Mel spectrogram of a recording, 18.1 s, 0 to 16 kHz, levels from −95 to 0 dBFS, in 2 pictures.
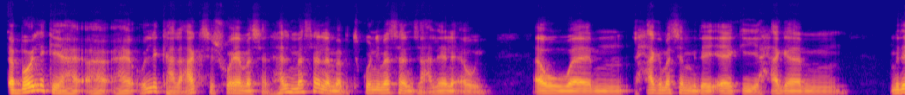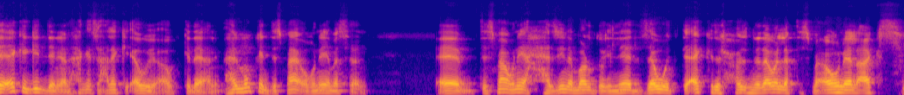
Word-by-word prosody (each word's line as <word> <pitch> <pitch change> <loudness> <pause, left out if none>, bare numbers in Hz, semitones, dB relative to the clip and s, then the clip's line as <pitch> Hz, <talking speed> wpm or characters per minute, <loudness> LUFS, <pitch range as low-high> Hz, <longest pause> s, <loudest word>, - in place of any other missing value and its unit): طَب - - +4
باقول 190 - +7
لِك 195 - -1
إيه، 100 - +2
ه 85 +1 -2
ه 85 0 -4
هاقول 140 +10 -3
لِك 165 -1 -4
على 80 0 -2
العكس - - -2
شوية - - 0
مثلًا، 90 -2 -2
هل 135 - +1
مثلًا 140 +4 0
لمّا 90 - +2
بتكوني 110 +5 -4
مثلًا 110 -5 0
زعلانة 90 +2 -2
أوي 80 -3 -6 0.5
أو 90 -1 +4 0.2
م 85 +1 -5
حاجة 105 +4 -2
مثلًا 110 0 -2
مضايقاكِ، 90 -1 -1
حاجة 90 +3 -1
م 85 -1 -7 0.5
مضايقاكِ 135 +7 +4
جدًا 125 -7 0
يعني 75 -3 -3
حاجة 110 +6 -7
مزعّلاكِ 110 0 -6
أوي 90 -4 0
أو - - -5
كده - - -3
يعني، - - -6
هل 115 +5 +1
ممكن 150 -4 0
تسمعي 90 +7 -1
أغنية 90 +5 -1
مثلًا 90 -1 -5 0.7
آآ 95 -1 +6
بتسمعي 95 +8 -2
أغنية 120 +2 +2
حزينة 110 +5 -1
برضه، 105 -3 +1
اللي 90 +5 0
هي 110 - +4
تزوّد، 115 +6 +4
تأكّد - - +1
الحُزن 105 -2 -1
ده 115 - +5
والّا 120 -2 +4
بتسمعي - - -6
أغنية 115 -1 +7
العكس؟ 100 -1 -1
95 Hz, 180 wpm, -23 LUFS, 90-115 Hz, 0.7 s, باقول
